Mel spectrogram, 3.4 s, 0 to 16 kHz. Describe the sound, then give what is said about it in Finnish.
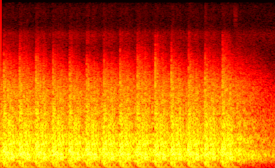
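Rapid gunshots from long-barrelled six-shooter revolvers in a saloon: a fast, evenly spaced run of many sharp, loud cracks that fades slightly toward the end. “12 laukausta kajahti niin nopeasti, että kukaan saluunassa ei saattanut erottaa muuta kuin yhden.”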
